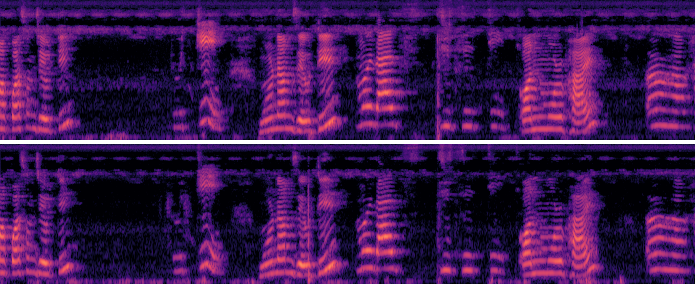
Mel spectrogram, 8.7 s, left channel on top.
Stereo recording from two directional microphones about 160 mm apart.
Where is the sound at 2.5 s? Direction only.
30° right (ahead or behind).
